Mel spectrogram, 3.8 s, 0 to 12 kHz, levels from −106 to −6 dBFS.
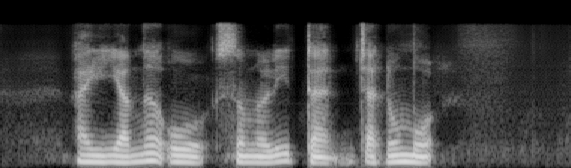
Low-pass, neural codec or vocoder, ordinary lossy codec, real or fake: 7.2 kHz; codec, 16 kHz, 1 kbps, X-Codec, HuBERT features, trained on LibriSpeech; MP3, 96 kbps; fake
